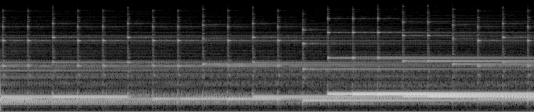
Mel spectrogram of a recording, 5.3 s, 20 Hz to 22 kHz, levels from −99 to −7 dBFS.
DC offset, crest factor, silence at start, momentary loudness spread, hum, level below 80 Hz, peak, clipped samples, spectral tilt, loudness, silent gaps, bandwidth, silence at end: 0.2%; 14 dB; 0 s; 13 LU; none; -78 dBFS; -14 dBFS; under 0.1%; -0.5 dB/octave; -28 LUFS; none; 12.5 kHz; 0 s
